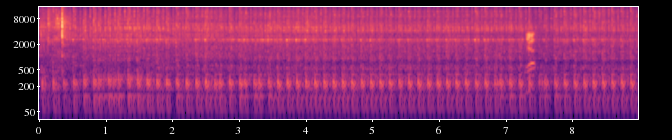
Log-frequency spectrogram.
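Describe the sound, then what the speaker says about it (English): A rare Husaberg dirt bike engine, restarted during fuel-flow troubleshooting, idles loudly and steadily with a rapid, even pulsing chug; a person briefly speaks. "We're going to fire it up again"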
